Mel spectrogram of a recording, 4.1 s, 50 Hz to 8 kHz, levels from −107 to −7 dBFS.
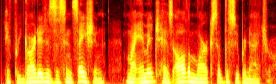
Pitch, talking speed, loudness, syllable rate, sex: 130 Hz, 205 wpm, -17 LUFS, 6.6 syllables/s, male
